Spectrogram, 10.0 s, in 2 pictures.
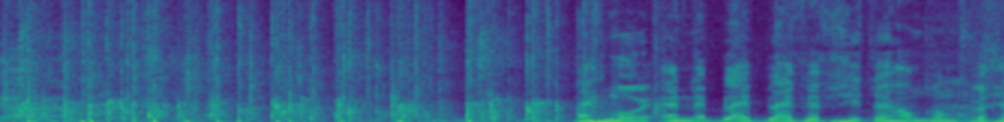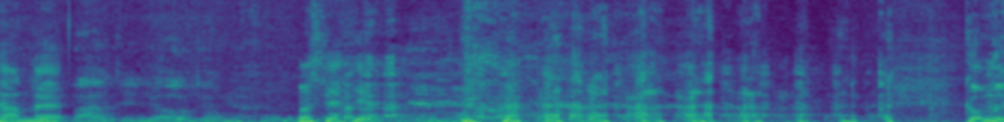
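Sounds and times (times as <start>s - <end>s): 
audience applause: 0.0s - 3.3s
speech: 2.9s - 10.0s
laughter: 6.6s - 10.0s.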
